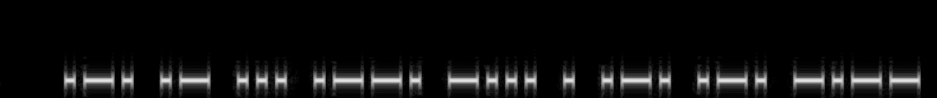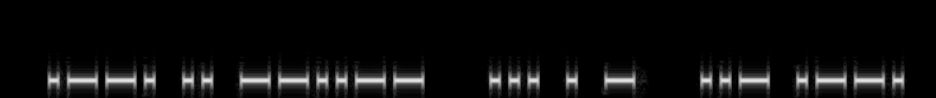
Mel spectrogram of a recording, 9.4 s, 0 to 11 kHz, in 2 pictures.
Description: Morse code, heard as a keyed tone, about 25 wpm, 600 Hz. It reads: RASPBERRY PI, SET UP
